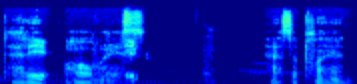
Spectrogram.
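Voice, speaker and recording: A game master voicing a tiny, frightened kobold child in a soft, shaky voice during a tabletop role-play. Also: mid-range voice, flat delivery, takes it slowly, soft background music, lightly acted. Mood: quiet. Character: tiny frightened kobold boy, shy and hopeful.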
